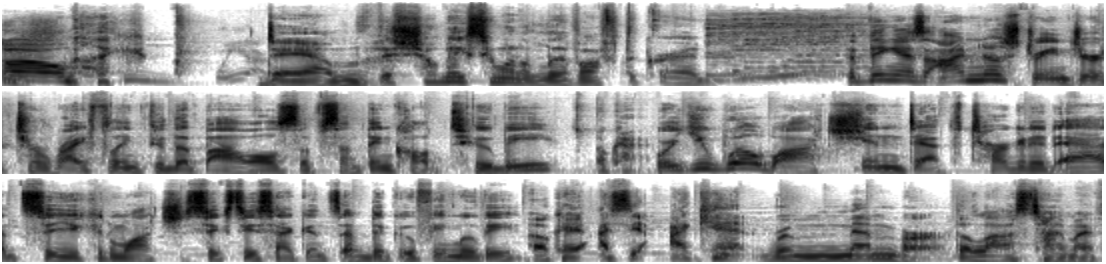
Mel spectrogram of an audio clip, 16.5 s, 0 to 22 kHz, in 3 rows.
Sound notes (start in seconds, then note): 3.5 bright chime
